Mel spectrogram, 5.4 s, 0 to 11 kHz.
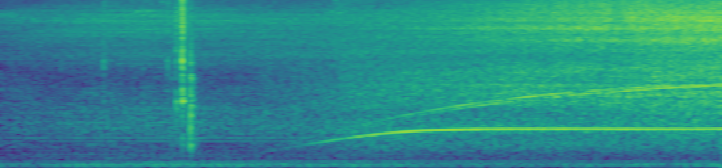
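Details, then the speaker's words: GX CS3 high-pressure compressor after O-ring repair (four O-rings replaced), deadhead set at 4500 PSI: cooling fans switch on, whir rising in pitch over a low hum and settling to a steady even tone; fans working properly. "Fans came on. We got that part good."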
